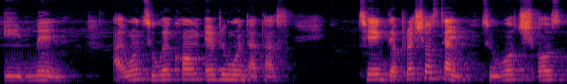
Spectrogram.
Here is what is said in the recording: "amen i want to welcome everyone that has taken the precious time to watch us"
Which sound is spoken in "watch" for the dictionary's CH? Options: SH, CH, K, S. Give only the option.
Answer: CH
